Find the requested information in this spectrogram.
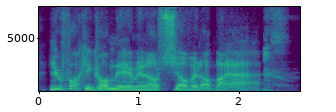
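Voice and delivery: hammed-up unhinged yell; imitated screaming. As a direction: act out a screaming threat, half in earnest. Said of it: "she's just screaming, like".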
